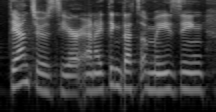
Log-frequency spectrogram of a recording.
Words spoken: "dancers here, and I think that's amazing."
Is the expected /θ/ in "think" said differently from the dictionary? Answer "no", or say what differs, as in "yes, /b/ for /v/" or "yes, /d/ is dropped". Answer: no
